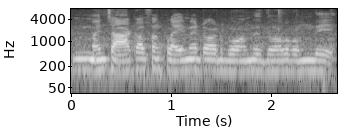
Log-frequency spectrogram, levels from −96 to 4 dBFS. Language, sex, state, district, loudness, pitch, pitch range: Telugu, male, Andhra Pradesh, Visakhapatnam, -16 LUFS, 150 Hz, 140-155 Hz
